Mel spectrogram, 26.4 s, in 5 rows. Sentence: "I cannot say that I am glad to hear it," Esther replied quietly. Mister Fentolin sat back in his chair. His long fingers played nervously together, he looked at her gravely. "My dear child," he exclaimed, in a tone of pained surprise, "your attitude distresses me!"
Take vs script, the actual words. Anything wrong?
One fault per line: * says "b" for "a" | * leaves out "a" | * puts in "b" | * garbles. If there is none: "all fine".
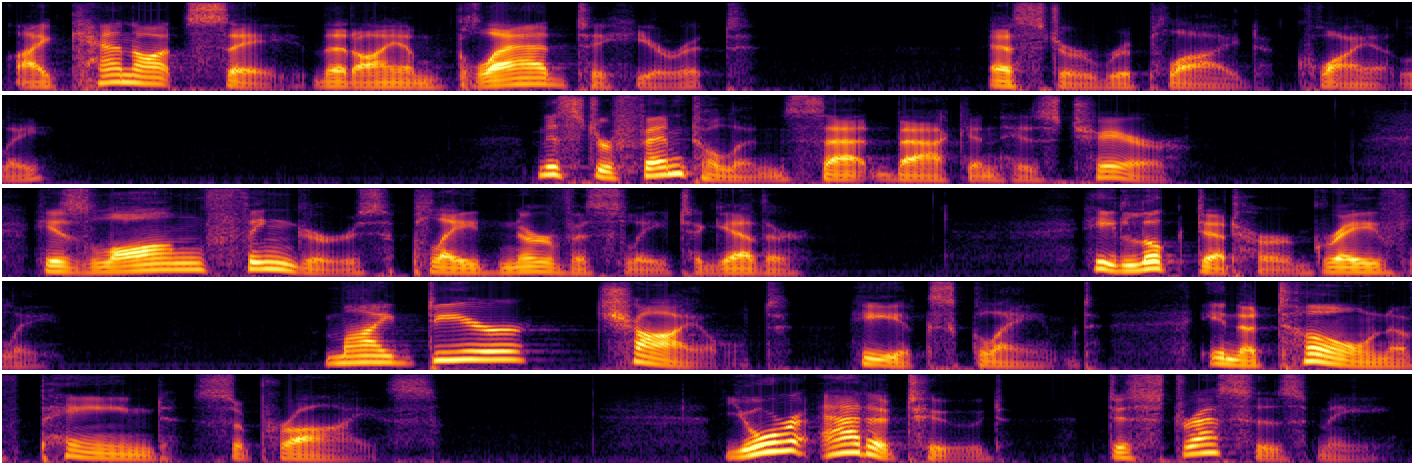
all fine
